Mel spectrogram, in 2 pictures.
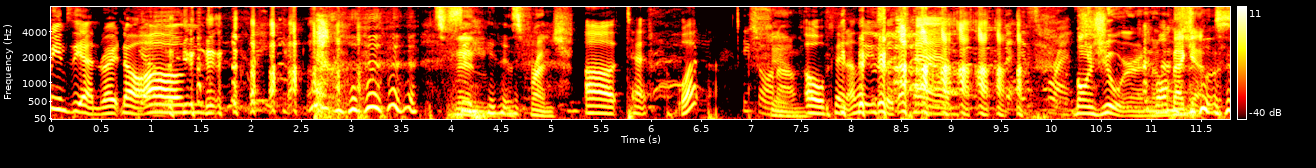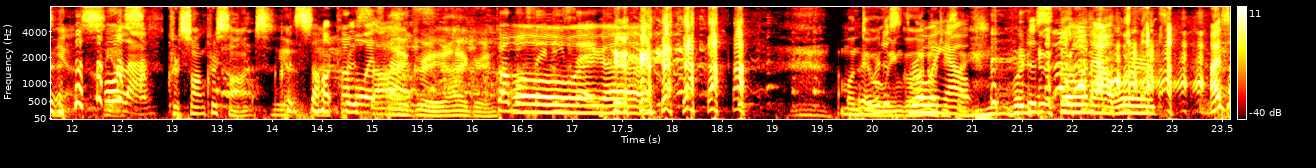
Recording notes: Failure Live at the Lincoln Lodge. The first-ever LIVE AUDIENCE episode. Faces hurt from laughing so hard.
